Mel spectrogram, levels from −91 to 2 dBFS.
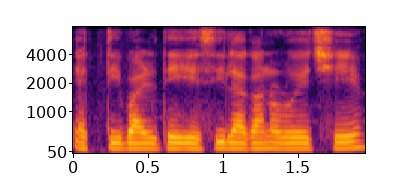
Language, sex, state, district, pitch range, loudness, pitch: Bengali, male, West Bengal, Cooch Behar, 130-140 Hz, -16 LUFS, 130 Hz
